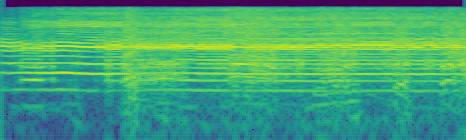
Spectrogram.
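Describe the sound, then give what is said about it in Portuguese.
A voice imitates the loud crying of a five-year-old child who has bumped his head on the floor and is looking for his mother, a sustained high, strained wail that rises and wavers in bursts, loud throughout. “Aí a mãe do outro lado fala é. assim: engora o choro.”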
